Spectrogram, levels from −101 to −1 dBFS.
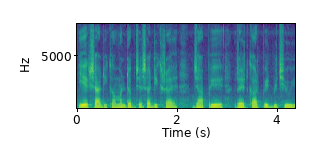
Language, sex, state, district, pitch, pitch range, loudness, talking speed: Hindi, male, Gujarat, Valsad, 130 Hz, 130-135 Hz, -18 LUFS, 205 wpm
